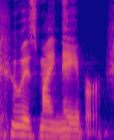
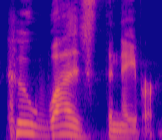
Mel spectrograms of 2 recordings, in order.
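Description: First: Plain asking of who is my neighbor; the man's question. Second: Jesus's version with stress on was in Who was the neighbor; reframed question. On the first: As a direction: stress lands on is in Who is my neighbor. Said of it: "says it different". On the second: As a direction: lean on who and was to turn the question back. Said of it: "Instead of putting the emphasis on the other". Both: Shown as a demonstration.

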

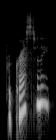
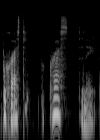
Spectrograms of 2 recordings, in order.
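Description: First: Procrastinate? with a high rising question tune; puzzled question. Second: Said in the usual way. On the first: Shown as a demonstration. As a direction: ask Procrastinate? as if the word sounds strange. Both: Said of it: "that word just got weird".

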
